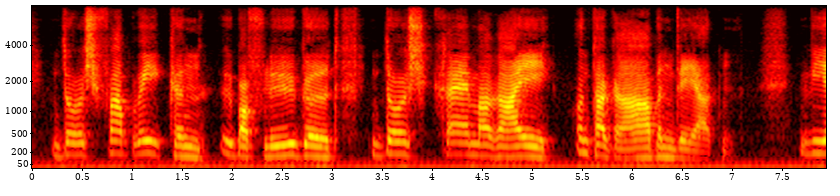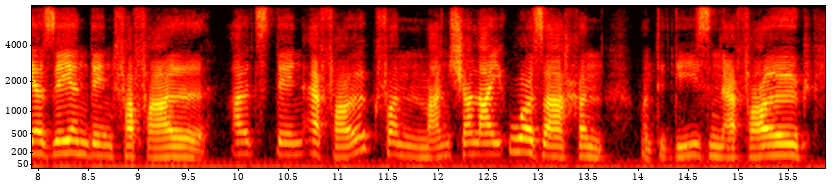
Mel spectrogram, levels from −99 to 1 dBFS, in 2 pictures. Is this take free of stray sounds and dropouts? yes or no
yes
